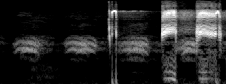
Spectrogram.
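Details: Black francolin voice: soft, short whistled notes, then a sharp click and two loud, rasping, grating bursts close together.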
